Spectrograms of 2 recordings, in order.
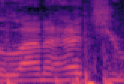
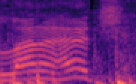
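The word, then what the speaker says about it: Lannahechee: The other day, I rode down to the Lanahatchee River. I caught some beautiful steelhead trout. You mean the Lanahatchee River? No. The Lanahatchee. It runs right near here. Yeah, but it's pronounced Lanahatchee. Why is everything in English said differently than it's written?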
